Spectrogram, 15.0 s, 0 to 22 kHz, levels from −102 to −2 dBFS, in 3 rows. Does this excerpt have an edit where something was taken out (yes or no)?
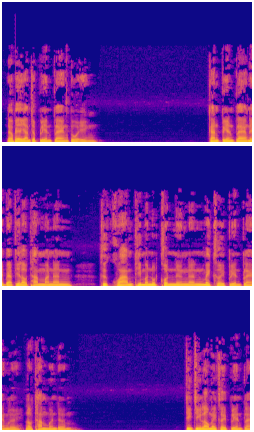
yes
